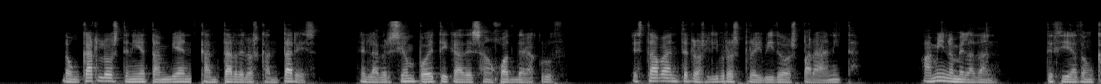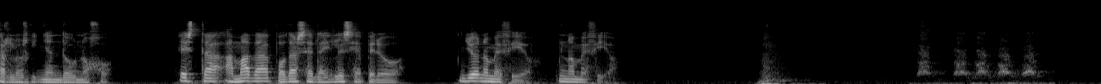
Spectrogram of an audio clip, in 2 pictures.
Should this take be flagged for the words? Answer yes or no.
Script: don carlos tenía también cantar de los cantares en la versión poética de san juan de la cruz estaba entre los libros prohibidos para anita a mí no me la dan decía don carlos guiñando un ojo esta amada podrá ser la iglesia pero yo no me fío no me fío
no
